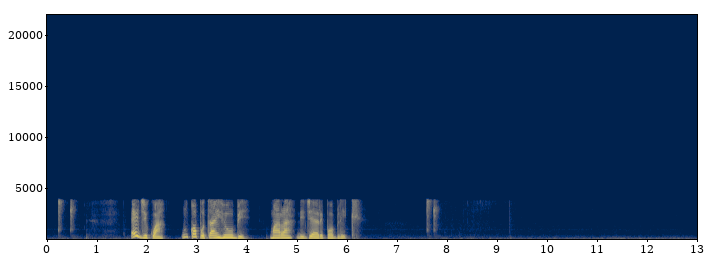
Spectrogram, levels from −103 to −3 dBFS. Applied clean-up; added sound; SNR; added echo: none; none; none; none.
